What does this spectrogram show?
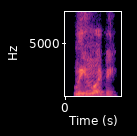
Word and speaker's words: Hoiby: So what is the driving force in picking this particular opera by Lee Hoiby, I believe it's pronounced? Hoiby. Lee Hoiby.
